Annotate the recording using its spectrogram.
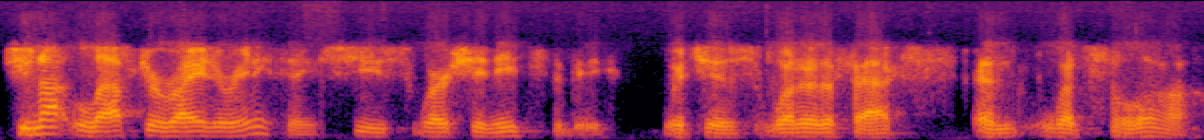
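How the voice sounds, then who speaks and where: Gravelly low man on a phone line. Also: normal speed. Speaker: former prosecutor. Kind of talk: recorded interview clip.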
